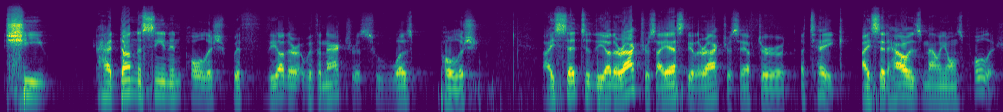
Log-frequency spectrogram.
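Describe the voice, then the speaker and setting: A man's voice: mid-range voice, a little slow, fairly bright tone. A man who is a film director tells anecdotes at a public Q&A, self-deprecating and often stammering into restarts. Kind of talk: storytelling talk at a public Q&A.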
